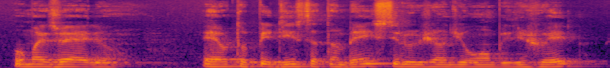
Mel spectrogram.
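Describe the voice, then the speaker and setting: The recording has audible room echo. A man speaks at a medium pitch and moderate pace with monotone, flat intonation. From southern Brazil, Porto União, Santa Catarina. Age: 70s. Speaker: orthopedic doctor. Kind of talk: TV interview.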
